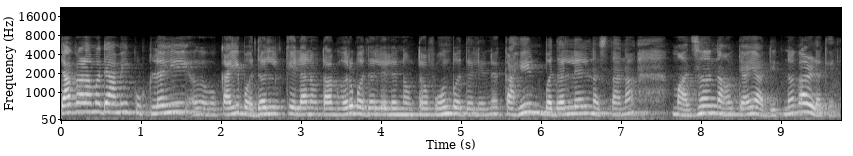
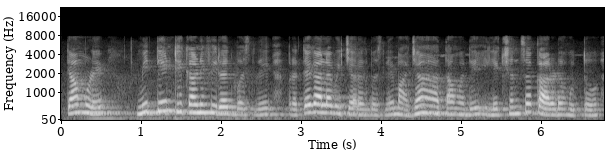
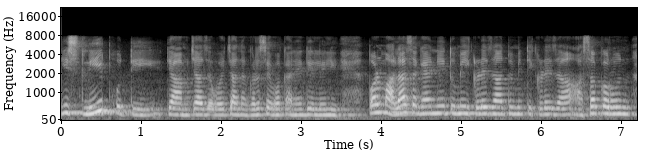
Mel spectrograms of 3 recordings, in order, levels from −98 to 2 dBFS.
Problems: constant background noise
